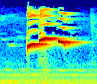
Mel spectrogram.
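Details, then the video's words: Orange-headed thrush song used as a lure to prompt a silent bird to sing: one loud, clear whistled phrase that rises and then slides slightly downward, with a brief break in the middle, against a quiet background. "Pancingan Anis merah macet bunyi"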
